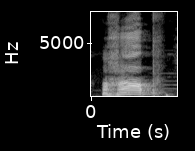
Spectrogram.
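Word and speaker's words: half: जब एल के बाद डी एफ के एम आए तो एल साइलेंट होता है। देखिए यहां पर हाफ इसमें जो है एल के बाद एफ है और प्रश्न में भी यहां पर कहा गया है एफ आए अगर एल के बाद तो एल साइलेंट होगा।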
